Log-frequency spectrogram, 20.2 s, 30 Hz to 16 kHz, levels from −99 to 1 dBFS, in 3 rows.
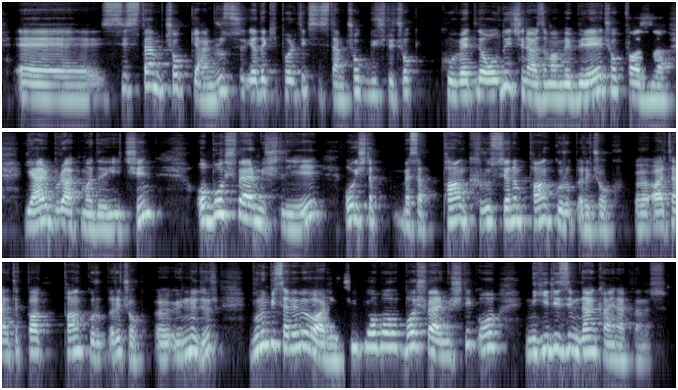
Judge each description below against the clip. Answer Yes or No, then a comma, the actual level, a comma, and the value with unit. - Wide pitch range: Yes, wide, 6.1 semitones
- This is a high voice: No, medium, 170 Hz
